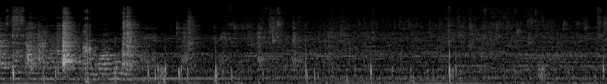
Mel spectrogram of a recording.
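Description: Scattered small clicks, taps and rubs of a handheld phone being moved about close to its microphone, busiest in the first second or so, over a faint steady hum.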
